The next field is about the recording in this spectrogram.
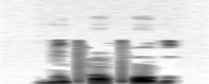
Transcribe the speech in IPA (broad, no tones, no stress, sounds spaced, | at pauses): ɡ ʊ pʰ ɑ̃ pʰ ɔ ɡ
